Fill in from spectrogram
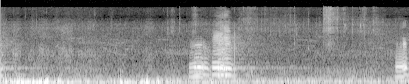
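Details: A Trumpeter Swan on Horseshoe Lake, heard from the beach, gives a short, nasal, horn-like honk, then another brief call two seconds later, over low wind rumble; geese and other birds also call nearby.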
